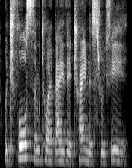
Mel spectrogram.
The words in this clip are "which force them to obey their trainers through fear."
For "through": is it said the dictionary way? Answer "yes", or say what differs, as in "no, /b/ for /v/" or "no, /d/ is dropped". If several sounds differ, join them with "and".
yes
